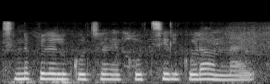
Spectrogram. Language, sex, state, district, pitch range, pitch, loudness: Telugu, female, Telangana, Mahabubabad, 235-245 Hz, 235 Hz, -14 LUFS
